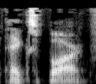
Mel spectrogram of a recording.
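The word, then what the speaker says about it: x̄: Exhibit 8-55 and Exhibit 8-56 show two types of control charts developed for the same set of observations, an X chart, pronounced X bar, for the sample mean and an R chart for the range of variation in the samples.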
